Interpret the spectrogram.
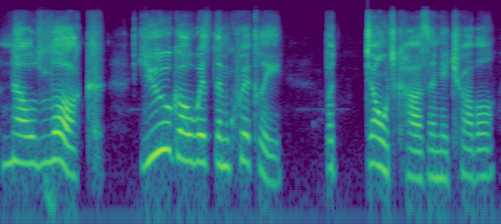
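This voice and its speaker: A woman's voice: on the high side, expressive, takes it slowly, a bit bright, no room sound. A woman playing an eccentric, authoritative scientist-adventurer in a radio play, fussy and stammering, with a condescending manner. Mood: reassuring.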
